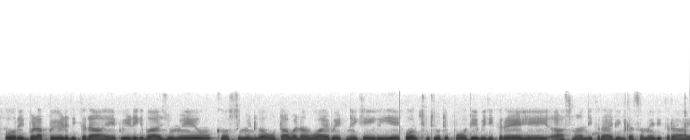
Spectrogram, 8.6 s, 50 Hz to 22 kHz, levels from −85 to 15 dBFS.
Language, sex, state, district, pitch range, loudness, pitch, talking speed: Hindi, female, Bihar, Madhepura, 210-215 Hz, -13 LUFS, 210 Hz, 255 wpm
